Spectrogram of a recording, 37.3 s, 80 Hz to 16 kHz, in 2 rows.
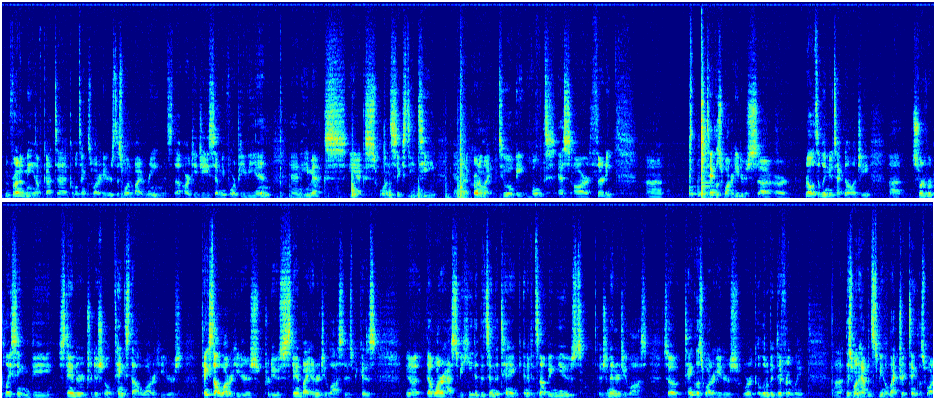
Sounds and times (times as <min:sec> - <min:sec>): Speech: 0:00.0 - 0:12.3, 0:12.9 - 0:13.3, 0:14.0 - 0:37.2.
